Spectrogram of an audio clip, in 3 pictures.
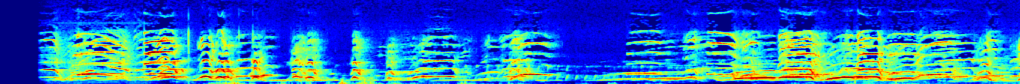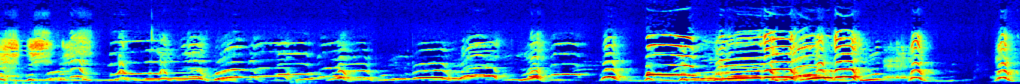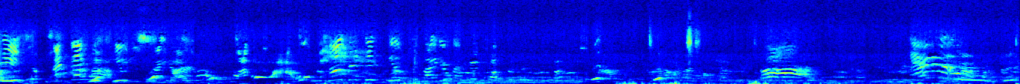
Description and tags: Recorded with an Alcatel OneTouch Flint at a Gibbon sanctuary in southern California. Gibbons are matriarchal, and each group has its own call. You can hear some other visitors of the sanctuary in addition to the gibbon calls.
